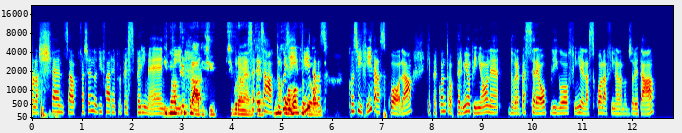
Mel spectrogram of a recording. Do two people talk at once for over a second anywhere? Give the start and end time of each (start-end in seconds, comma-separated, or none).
4.2-5.9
